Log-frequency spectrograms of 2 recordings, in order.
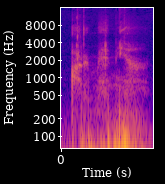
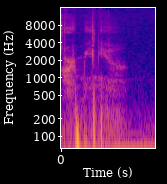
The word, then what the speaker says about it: Armenia: For me, I think personally, you should say it in the Spanish way, even if you're speaking English, because it's in a city in Colombia. That's just my personal opinion. Armenia is so easy to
